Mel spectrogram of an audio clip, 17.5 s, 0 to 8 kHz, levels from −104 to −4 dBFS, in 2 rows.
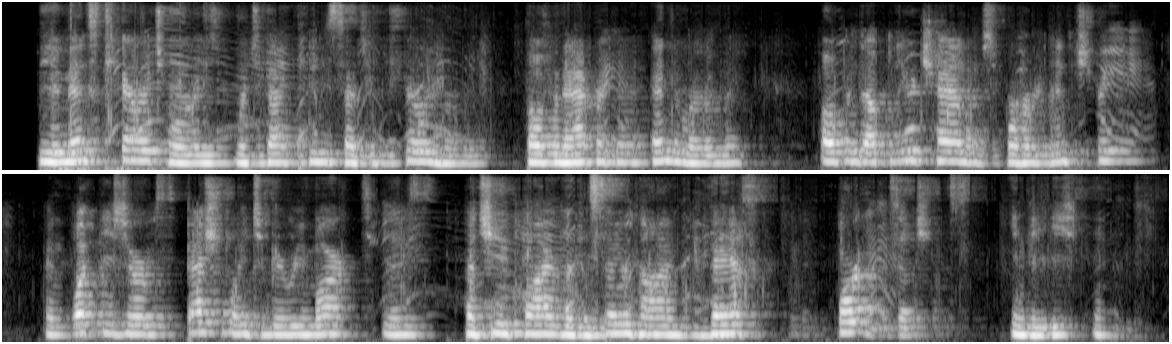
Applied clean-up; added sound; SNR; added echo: neural mask model DeepFilterNet 3.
